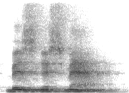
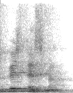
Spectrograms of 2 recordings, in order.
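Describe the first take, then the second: First: The last syllable has a full 'a' vowel. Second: The last syllable has a reduced schwa vowel. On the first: The speaker calls it wrong. "we don't get businessman. This is a common a common you know mispronunciation" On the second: The speaker calls it right. "it becomes businessman with a schwa"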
